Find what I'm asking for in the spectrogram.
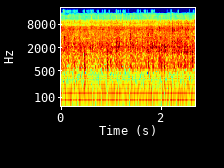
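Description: Collard greens fry in a pan with onion added, giving a steady, close hiss of sizzling oil with faint stirring and no talking.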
